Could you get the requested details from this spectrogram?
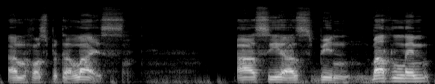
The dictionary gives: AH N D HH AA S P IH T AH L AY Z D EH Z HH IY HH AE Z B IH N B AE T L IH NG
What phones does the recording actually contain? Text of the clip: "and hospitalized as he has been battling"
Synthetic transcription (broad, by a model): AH N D HH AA S P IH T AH L AY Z AA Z HH IY HH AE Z B IH N B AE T L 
